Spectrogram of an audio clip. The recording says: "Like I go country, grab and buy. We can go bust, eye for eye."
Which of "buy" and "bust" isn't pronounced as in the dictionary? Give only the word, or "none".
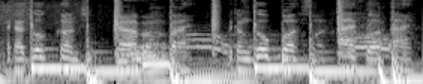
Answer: bust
